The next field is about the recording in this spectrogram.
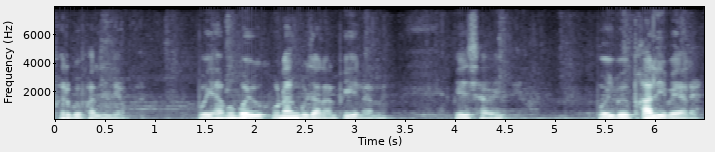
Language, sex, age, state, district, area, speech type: Bodo, male, 60+, Assam, Kokrajhar, urban, spontaneous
